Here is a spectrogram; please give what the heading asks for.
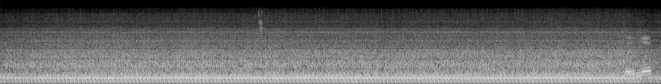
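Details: Murray single-cylinder mower engine, after cleaning the carburetor jet because of old gas. Steady, even run at constant pitch with no misses or knocks: healthy running.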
